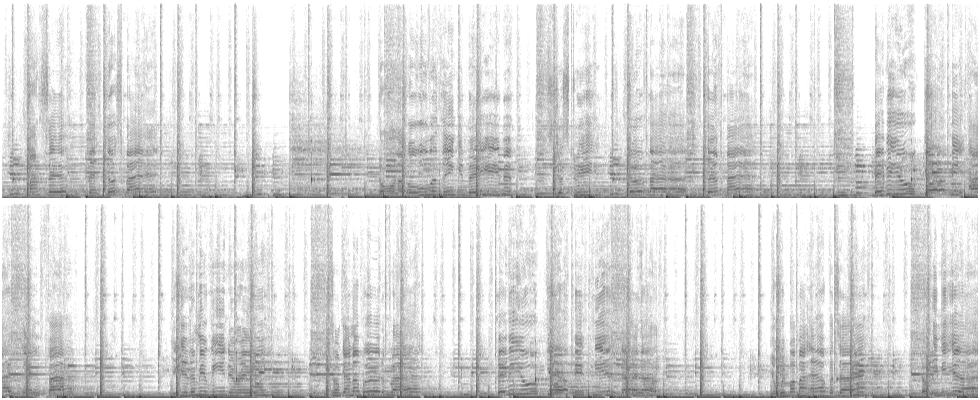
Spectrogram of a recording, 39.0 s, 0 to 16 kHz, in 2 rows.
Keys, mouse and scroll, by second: 0.2-18.4 drag, 19.3 ctrl+i, 20.6 click, 21.2 Return, 23.7-26.1 drag, 28.3 s, 29.2-39.0 drag.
